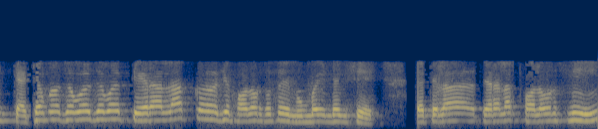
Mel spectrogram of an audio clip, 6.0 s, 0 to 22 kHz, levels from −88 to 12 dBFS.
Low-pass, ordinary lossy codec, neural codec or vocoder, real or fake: 3.6 kHz; AAC, 16 kbps; none; real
